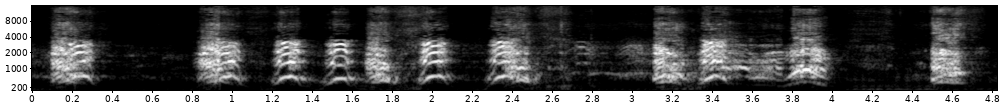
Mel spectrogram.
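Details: Enraged Rottweiler barking in harsh, ringing bursts, a rapid run of four or five barks followed by longer, drawn-out ones.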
